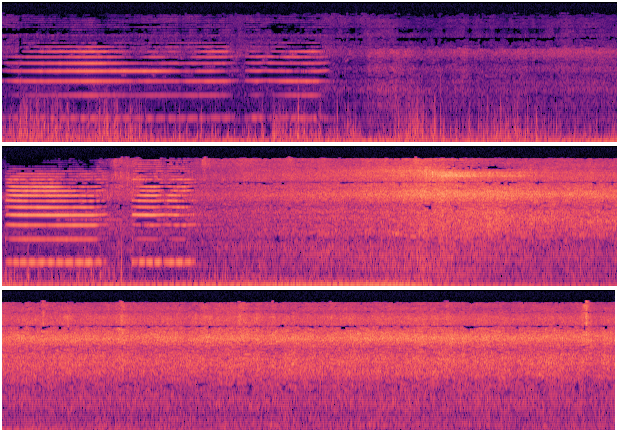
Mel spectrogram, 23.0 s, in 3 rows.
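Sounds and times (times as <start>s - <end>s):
train horn blasts: 0.0s - 4.3s, 7.7s - 10.4s
diesel locomotive engine drone: 0.0s - 23.0s
train coaches rushing past: 4.5s - 23.0s.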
